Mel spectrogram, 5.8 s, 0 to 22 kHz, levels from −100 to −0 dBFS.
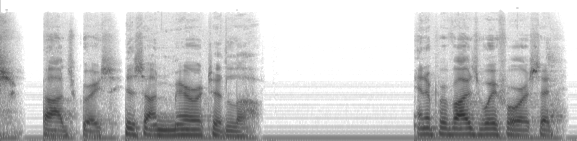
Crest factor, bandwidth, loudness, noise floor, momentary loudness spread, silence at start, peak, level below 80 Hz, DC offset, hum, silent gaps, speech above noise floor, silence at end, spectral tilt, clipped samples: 20 dB; 15.5 kHz; -29 LUFS; -55 dBFS; 9 LU; 0 s; -10 dBFS; -48 dBFS; under 0.1%; none; none; 26 dB; 0.15 s; -6.5 dB/octave; under 0.1%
